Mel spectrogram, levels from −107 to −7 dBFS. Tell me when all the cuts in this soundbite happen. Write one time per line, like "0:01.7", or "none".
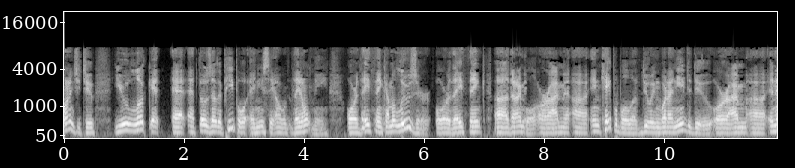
0:03.7
0:04.1
0:07.1
0:07.7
